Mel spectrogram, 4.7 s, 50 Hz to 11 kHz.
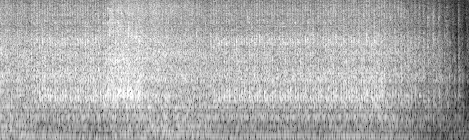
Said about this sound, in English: I love it. It's just a signature sound. Well, you know, it's uh, 400 and a 1,000. but it's uh, it was just cool having both of those trucks there. I'm like, oh man, I got to get a get the sound of, of those trucks in here.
